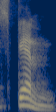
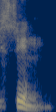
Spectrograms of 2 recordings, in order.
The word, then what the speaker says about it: scene: namanya scene nah lanjut cara bacanya bukan scan Bukan tapi scene terus dialog-dialog itu dialog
